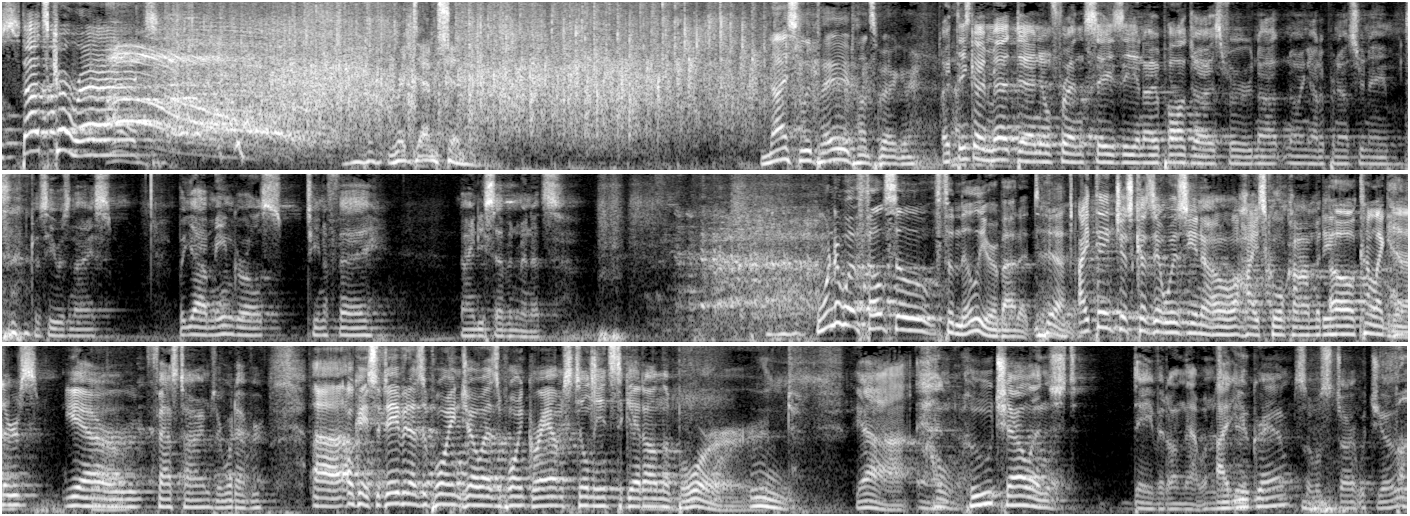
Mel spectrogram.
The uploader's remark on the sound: Live from the Laughing Skull Lounge in Atlanta, GA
